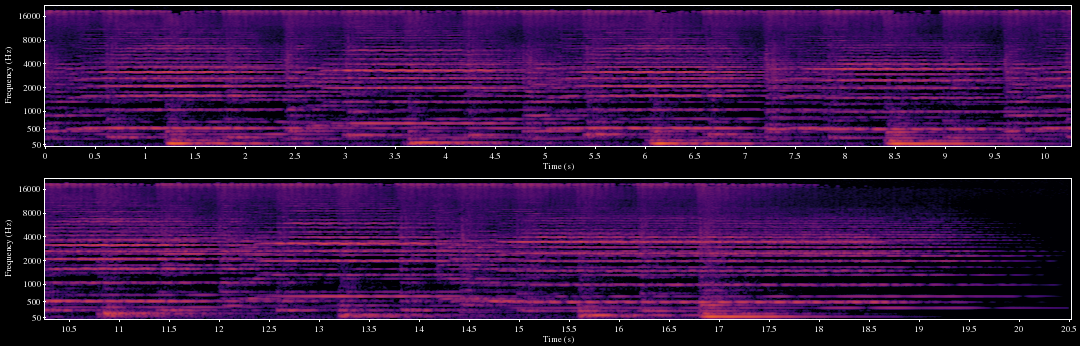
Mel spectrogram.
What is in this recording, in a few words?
adventure soft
